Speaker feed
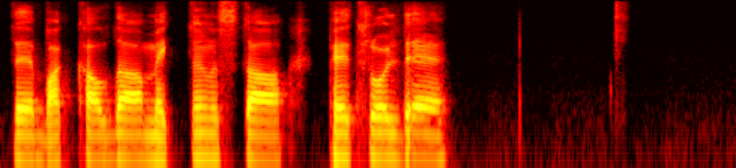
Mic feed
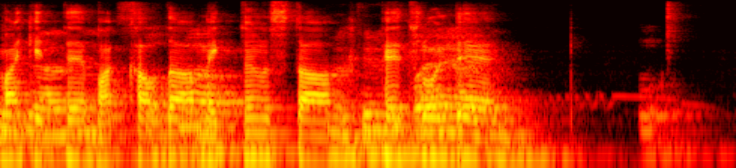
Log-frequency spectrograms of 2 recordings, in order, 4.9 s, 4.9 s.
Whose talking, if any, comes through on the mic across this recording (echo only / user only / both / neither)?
both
